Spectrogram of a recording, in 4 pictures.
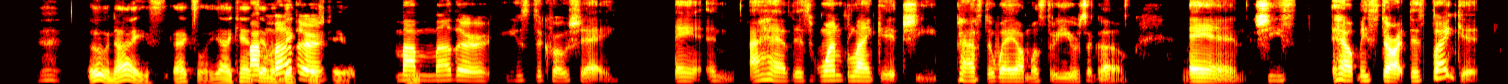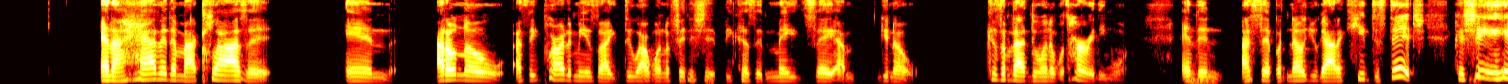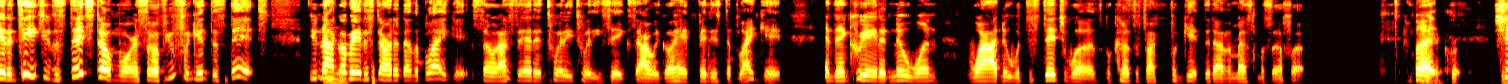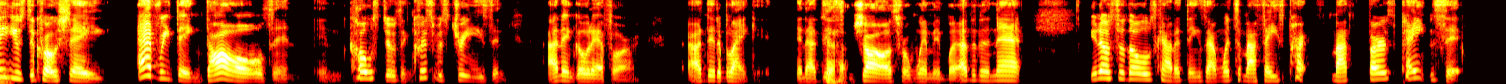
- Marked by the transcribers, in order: tapping; other background noise; stressed: "everything"; chuckle
- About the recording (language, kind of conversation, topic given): English, unstructured, How do hobbies help you relax after a long day?
- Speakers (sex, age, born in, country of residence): female, 55-59, United States, United States; male, 30-34, United States, United States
